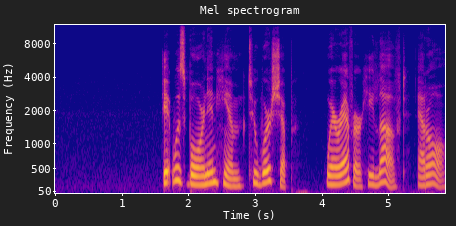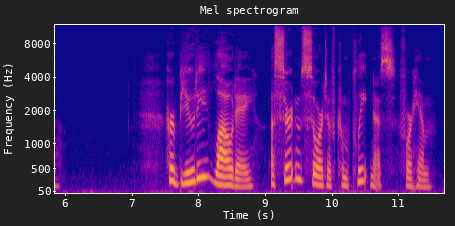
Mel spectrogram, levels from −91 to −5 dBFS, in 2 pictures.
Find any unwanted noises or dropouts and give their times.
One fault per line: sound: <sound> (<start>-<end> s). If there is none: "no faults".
no faults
